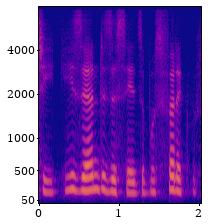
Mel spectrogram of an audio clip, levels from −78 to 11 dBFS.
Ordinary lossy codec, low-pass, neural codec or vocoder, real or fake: none; none; codec, 16 kHz, 0.2 kbps, FocalCodec; fake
